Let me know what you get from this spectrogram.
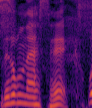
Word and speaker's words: Lil Nas X: Lil Nas X.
